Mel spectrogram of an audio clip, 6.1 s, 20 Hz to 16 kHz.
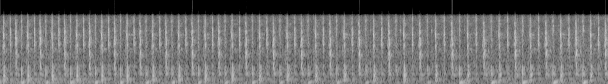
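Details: Lister LD1 single-cylinder diesel on a chilly morning, after a fuel filter change and bleeding. Sharp clatter beating about seven times a second while idling slowly and a bit unevenly. Owner suspects the injection system, possibly a missed bleeding step.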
